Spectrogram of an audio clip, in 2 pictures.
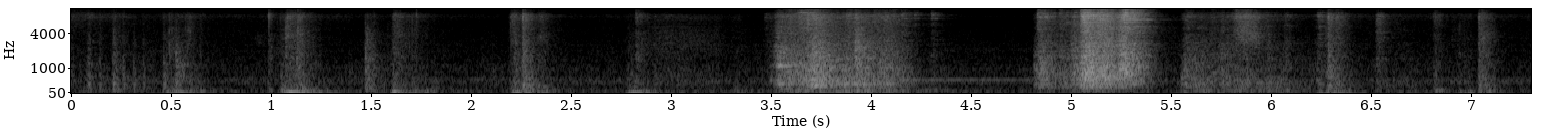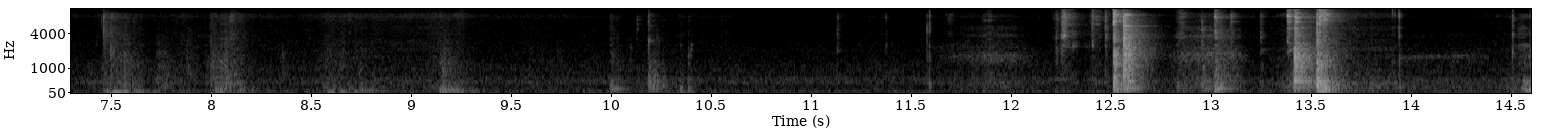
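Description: Metallic clinks and rattles of cutlery being rummaged through in a drawer to find a butter knife, irregular sharp clatters with a few louder bursts, close and fairly quiet.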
